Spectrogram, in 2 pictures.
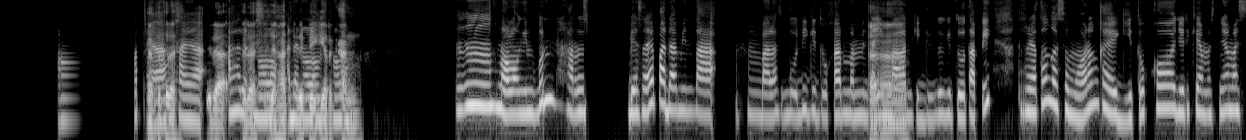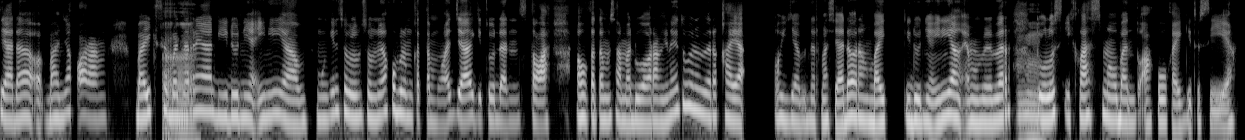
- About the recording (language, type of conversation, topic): Indonesian, podcast, Keputusan spontan apa yang ternyata berdampak besar bagi hidupmu?
- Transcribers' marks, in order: tapping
